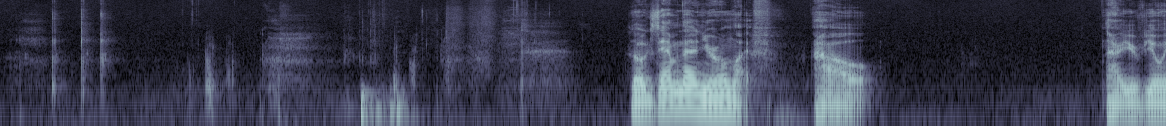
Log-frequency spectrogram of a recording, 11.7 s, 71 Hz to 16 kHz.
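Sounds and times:
person gulping: 1.8s - 4.5s
person sipping coffee from a cup: 1.8s - 5.3s
speech: 6.3s - 8.7s, 11.2s - 11.6s.

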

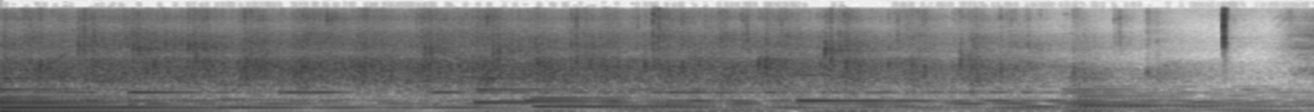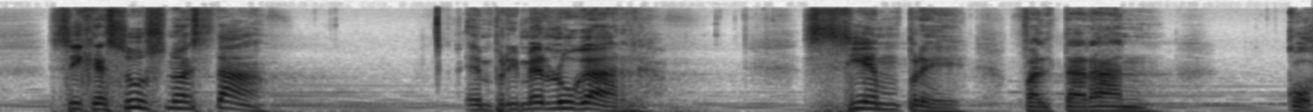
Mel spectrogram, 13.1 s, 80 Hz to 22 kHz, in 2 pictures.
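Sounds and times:
audience applause: 0.0s - 6.0s
speech: 6.8s - 8.0s, 8.9s - 9.9s, 10.6s - 12.4s.

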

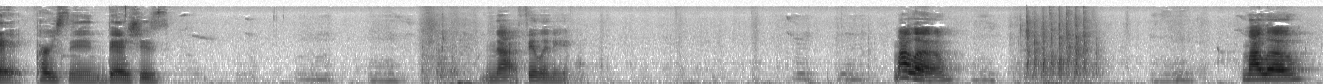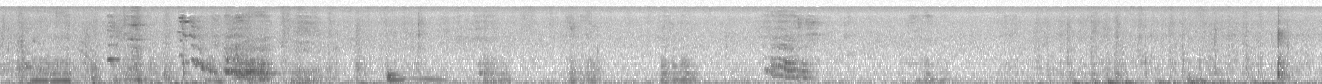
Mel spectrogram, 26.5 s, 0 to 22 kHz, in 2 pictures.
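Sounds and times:
speech: 0.0s - 1.7s, 4.8s - 5.8s, 9.0s - 9.6s, 12.4s - 13.1s
dog whimpering and yipping: 7.8s - 8.7s, 13.5s - 16.0s, 20.9s - 21.5s.

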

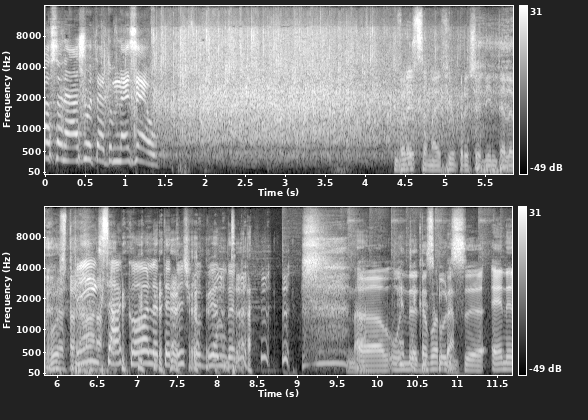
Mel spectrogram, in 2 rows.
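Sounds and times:
large crowd applauding after a political speech in Romania: 0.0s - 8.0s
speech: 0.1s - 1.8s, 4.4s - 9.0s, 9.6s - 11.6s
laughter: 4.4s - 9.7s.

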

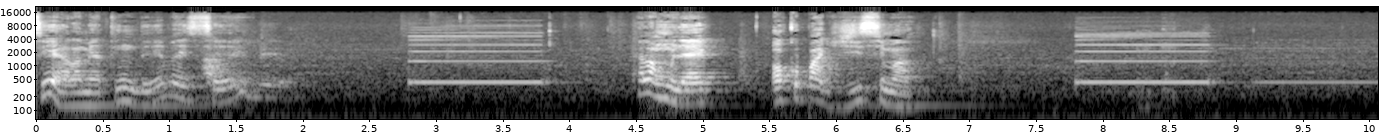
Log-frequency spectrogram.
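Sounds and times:
speech: 0.0s - 1.9s, 4.5s - 6.8s
phone call tone beep while a regular call and a WhatsApp call are dialed: 2.8s - 3.9s, 7.8s - 10.0s.

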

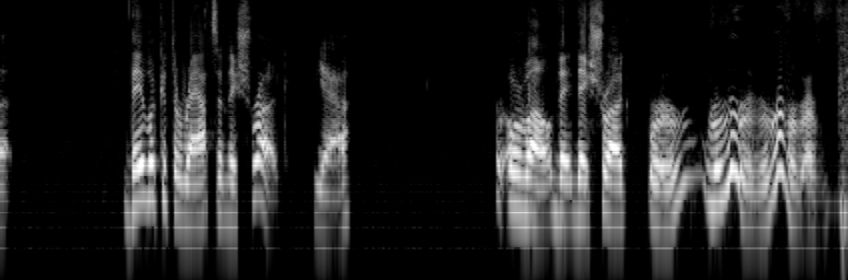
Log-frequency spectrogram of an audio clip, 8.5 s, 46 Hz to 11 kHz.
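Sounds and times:
speech: 0.0s - 0.2s, 1.2s - 3.6s, 5.0s - 8.4s
person imitating dog noises with whiny yipping sounds: 6.5s - 8.4s.

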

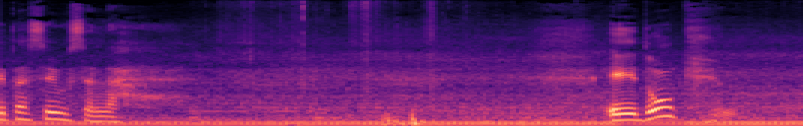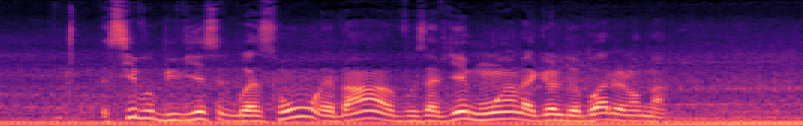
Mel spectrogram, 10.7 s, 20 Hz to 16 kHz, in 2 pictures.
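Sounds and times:
speech: 0.0s - 1.1s, 4.0s - 5.0s, 6.0s - 10.0s
tractor engine rumbling as it drives past in a forest: 0.0s - 10.7s.

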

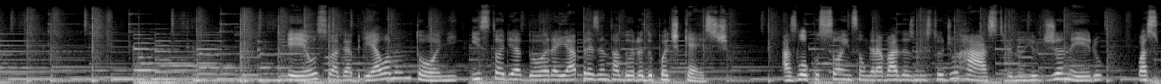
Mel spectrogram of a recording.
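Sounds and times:
instrumental soundtrack music: 0.0s - 11.6s
speech: 2.9s - 11.6s.

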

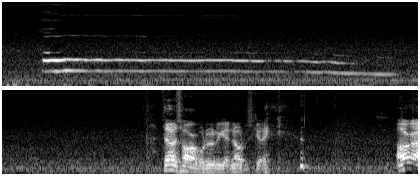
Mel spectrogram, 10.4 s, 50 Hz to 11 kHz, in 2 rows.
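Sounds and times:
person imitating a wolf howl: 0.5s - 5.0s
speech: 7.2s - 9.1s.

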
